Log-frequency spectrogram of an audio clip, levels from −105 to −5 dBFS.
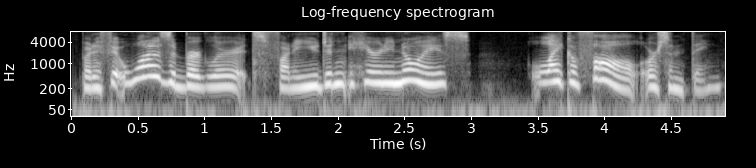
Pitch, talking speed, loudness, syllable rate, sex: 260 Hz, 210 wpm, -17 LUFS, 5.5 syllables/s, female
